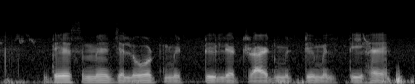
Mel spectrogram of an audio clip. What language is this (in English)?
Hindi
